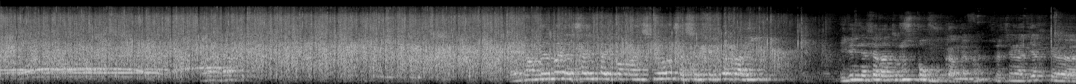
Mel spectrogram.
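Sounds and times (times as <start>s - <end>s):
audience applause: 0.0s - 8.4s
speech: 5.8s - 7.8s, 8.4s - 10.7s.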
